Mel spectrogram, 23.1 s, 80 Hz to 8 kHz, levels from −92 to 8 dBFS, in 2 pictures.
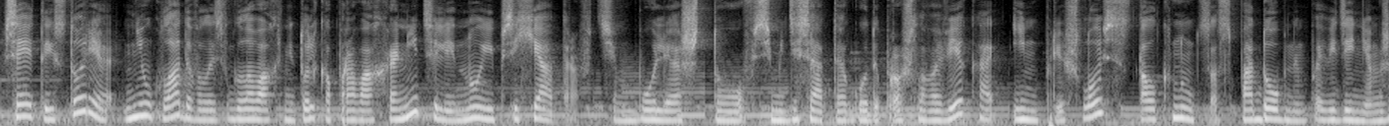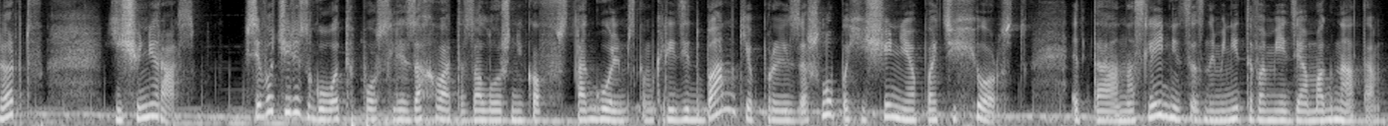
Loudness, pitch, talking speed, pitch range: -12 LUFS, 185 Hz, 125 wpm, 175-210 Hz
